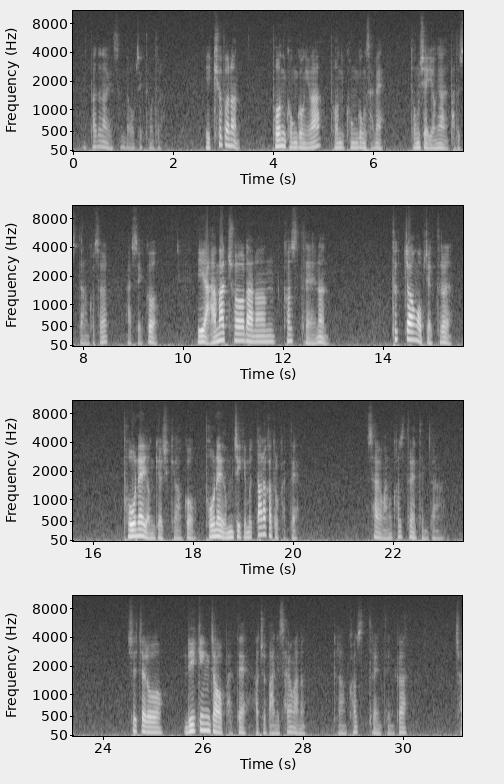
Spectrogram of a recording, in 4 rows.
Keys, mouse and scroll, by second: 0.2-1.7 drag, 2.5 click.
